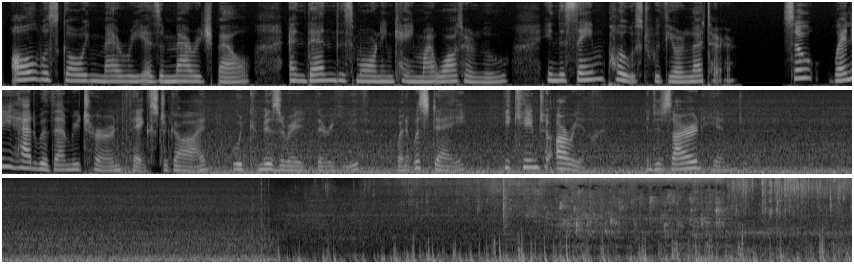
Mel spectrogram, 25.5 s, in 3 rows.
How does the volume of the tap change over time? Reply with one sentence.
The volume of the tap goes up.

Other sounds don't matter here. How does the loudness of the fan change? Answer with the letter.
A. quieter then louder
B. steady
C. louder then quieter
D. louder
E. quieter
B.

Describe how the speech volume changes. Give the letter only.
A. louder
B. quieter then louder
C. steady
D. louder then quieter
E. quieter
C.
